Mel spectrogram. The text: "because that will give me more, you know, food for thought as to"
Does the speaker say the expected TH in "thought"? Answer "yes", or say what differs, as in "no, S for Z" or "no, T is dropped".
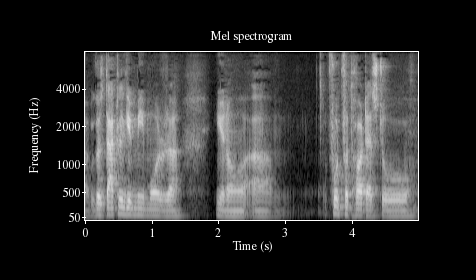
no, T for TH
